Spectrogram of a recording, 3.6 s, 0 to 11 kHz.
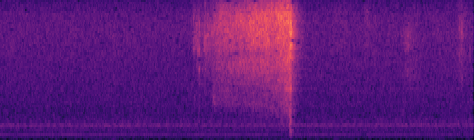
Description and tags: sound6-paper
This sound was created by lugging a paper on a very smooth surface.
effect, lug, paper, smooth, sound, strange, surface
